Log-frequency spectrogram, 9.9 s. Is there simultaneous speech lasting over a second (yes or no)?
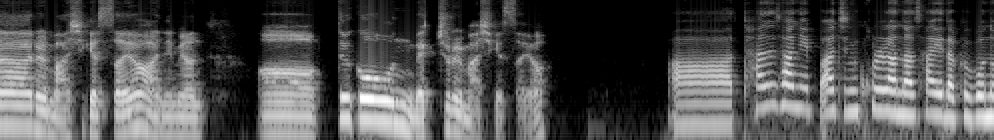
no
